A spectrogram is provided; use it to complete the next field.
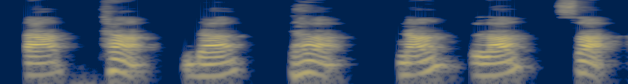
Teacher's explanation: వీటన్నిటిని కూడా మనము దంతాల సాయంతో పలుకుతున్నాం. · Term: దంత్యాలు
